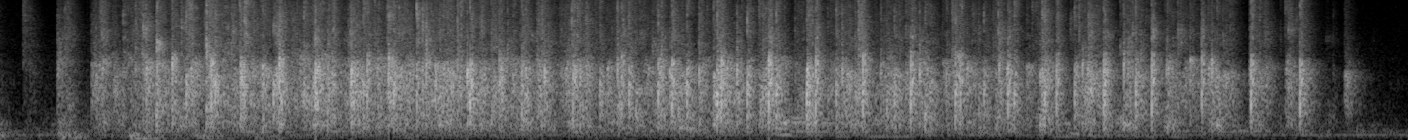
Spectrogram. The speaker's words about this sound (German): Begrüßen Sie mit mir, mit einem dem ersten in nichts nachstehenden Applaus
